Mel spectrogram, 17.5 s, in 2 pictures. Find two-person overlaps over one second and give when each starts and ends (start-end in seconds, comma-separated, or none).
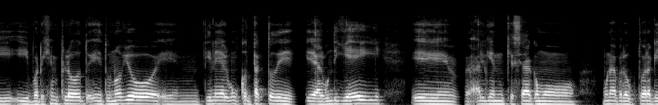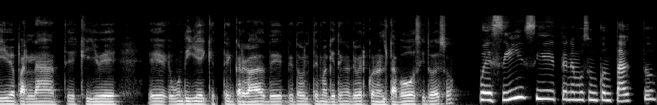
none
